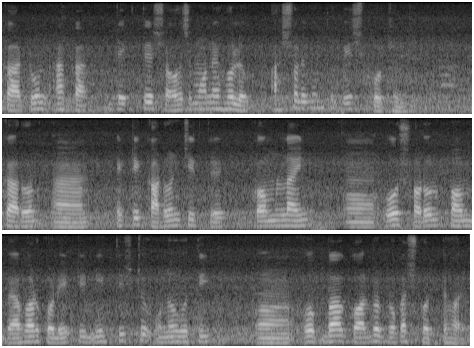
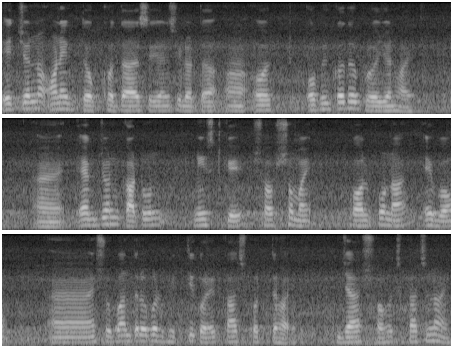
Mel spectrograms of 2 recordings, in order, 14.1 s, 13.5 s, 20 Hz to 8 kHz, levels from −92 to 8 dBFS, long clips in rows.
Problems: constant background noise, background conversations at intervals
